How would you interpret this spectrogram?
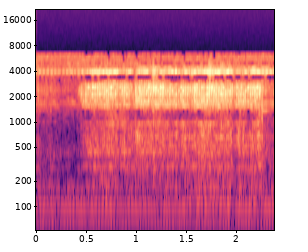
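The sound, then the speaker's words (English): A telephone in an apartment rings in one continuous burst lasting about two seconds, a bright, steady jangle over faint background hiss, with no one speaking. “But as we continue now, Kent's phone is ringing again.”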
